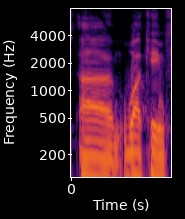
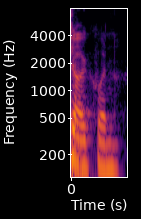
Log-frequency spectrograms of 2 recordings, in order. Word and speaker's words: Joaquin: So there's like hundreds and hundreds of, I guess, Joaquin Phoenix in that movie, Her. – Well pronounced. Everyone looks at that and goes, "How do you say that name?" – Yeah, I've been practicing. – Joaquin.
